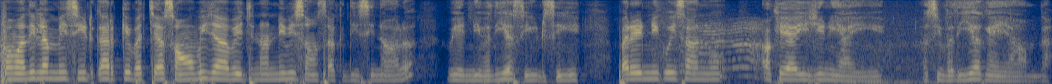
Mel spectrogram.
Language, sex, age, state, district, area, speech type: Punjabi, female, 60+, Punjab, Muktsar, urban, spontaneous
